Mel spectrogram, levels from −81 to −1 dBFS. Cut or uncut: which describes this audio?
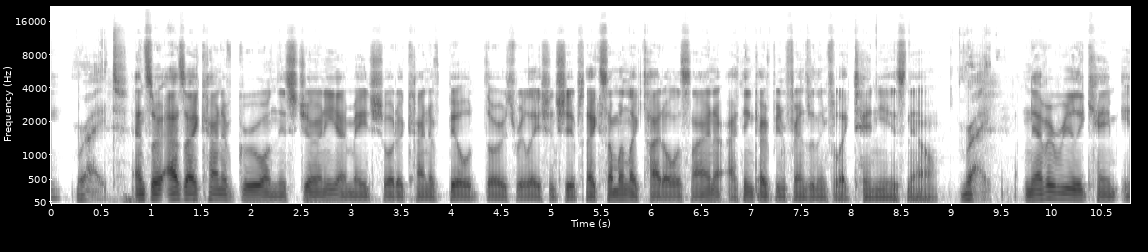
cut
